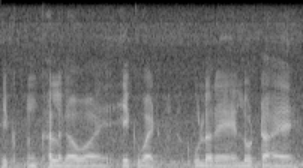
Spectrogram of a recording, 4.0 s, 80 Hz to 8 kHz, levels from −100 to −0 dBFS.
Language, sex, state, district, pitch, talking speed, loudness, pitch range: Hindi, male, Uttar Pradesh, Lalitpur, 115 Hz, 190 wpm, -22 LUFS, 110-120 Hz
